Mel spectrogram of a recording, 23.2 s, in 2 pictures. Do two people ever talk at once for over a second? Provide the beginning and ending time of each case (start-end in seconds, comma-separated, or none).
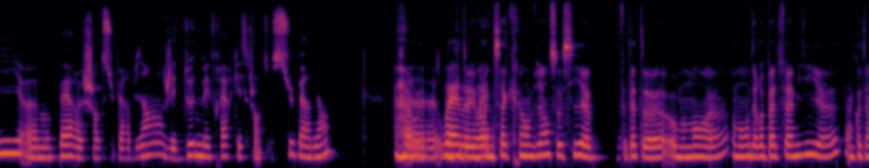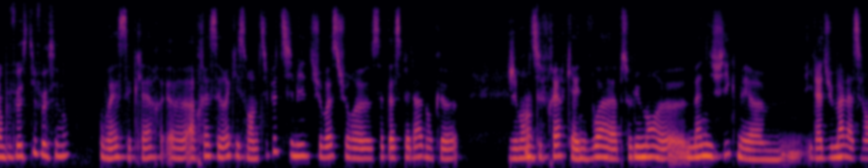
5.4-6.6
